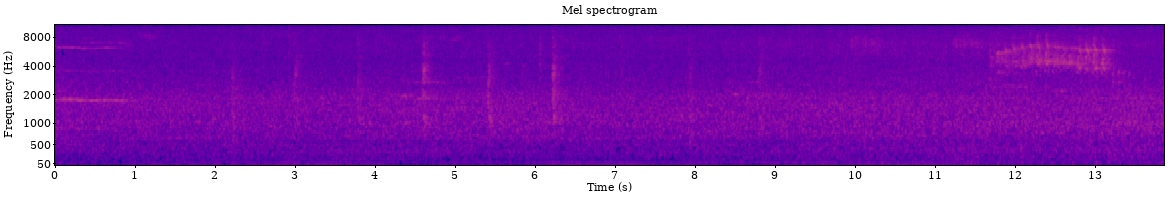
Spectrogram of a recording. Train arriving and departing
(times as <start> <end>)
0.0 2.0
